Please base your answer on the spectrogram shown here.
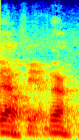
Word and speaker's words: Gladkoff: Got Michael Gladkoff, is that how you say it? Yeah, that's right, Gladkoff, yeah.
